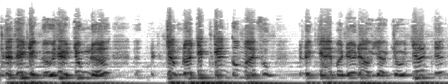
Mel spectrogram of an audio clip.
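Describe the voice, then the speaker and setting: An excitable underling soldier in an animated war saga. His voice is very high for a man and races along, urgent and fearful, always deferring to rank. Faint music sits behind it. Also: very fast. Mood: nervous. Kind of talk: dubbed animated historical drama acting. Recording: slightly distant, music behind.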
